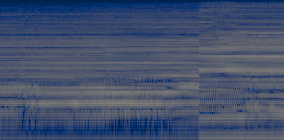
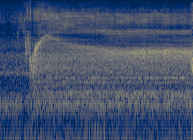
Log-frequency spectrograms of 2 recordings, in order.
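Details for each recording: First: Gaggia Cubika espresso machine: loud, steady, high pump buzz with no gurgle or water sound; pressing the steam button gives nothing, so the pump runs without water flow through a blocked path. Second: Gaggia Cubika espresso machine being repaired after producing no water or steam, steam function tested: rising hiss leveling into steady high-pitched rush of steam with light sputtering; steam wand producing steam.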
